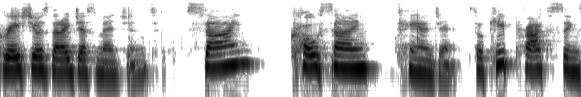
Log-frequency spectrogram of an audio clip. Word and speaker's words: sine: words sine cosine tangent the number one mistake that i'll hear kids say is they'll pronounce this as sin no in math this is sine sine cosine tangent now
